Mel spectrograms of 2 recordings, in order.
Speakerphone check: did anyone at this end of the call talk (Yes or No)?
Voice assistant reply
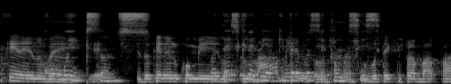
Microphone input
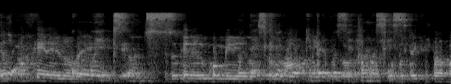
No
